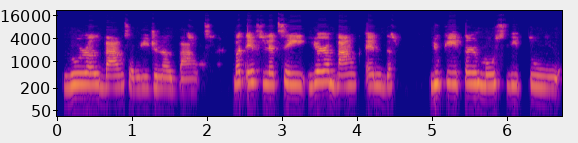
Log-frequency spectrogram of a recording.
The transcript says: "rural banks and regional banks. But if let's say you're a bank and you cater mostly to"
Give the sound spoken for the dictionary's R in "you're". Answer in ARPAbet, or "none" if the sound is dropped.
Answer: R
